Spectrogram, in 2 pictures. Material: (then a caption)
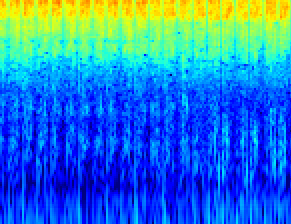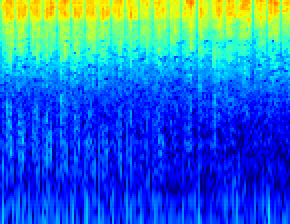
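Wood. Two thin, solid wooden sticks, like chopsticks, are rubbed and scraped against each other by hand. The result is a steady run of quick, uneven scraping strokes with a bright, airy hiss over a low, dull rumble.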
